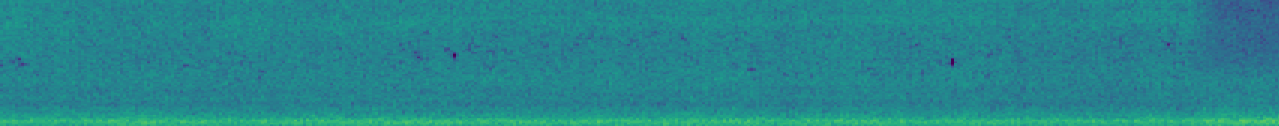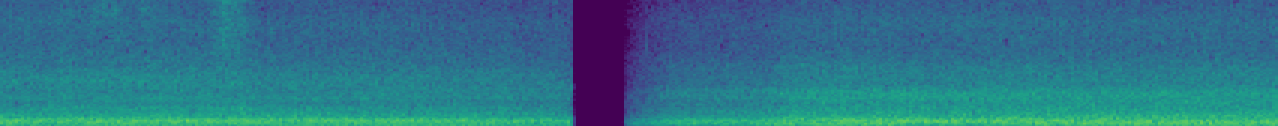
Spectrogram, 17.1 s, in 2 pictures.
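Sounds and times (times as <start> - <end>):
paint spray gun hissing: 0.0 - 8.2.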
